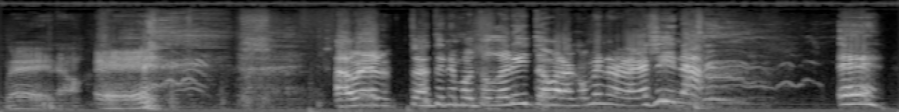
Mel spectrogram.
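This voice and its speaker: Man acting a brusque Argentine football coach, animated. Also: very high voice, a little slow, gravelly, soft background music, heavily acted. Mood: brusque, irritated. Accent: Rioplatense Argentine. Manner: brusque, impatient. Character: gruff, dismissive male football coach in dressing room.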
